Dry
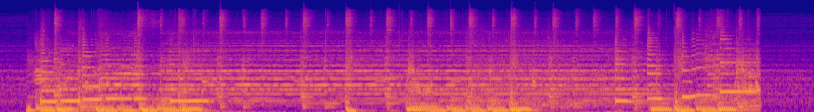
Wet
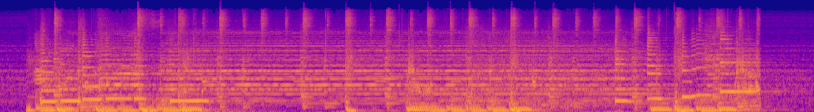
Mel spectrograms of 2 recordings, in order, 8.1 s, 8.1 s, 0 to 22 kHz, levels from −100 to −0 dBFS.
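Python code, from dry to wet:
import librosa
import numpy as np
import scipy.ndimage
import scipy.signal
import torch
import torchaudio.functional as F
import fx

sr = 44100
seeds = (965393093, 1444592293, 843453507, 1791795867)

y = fx.high_shelf(x, sr, hz=2100.0, db=8.5)
y = fx.echo_filtered(y, sr, ms=268, feedback_pct=41, hz=2000.0, wet_db=-23)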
